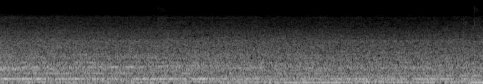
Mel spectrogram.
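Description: Hyundai Rotem-built LRTA 2000-series light-rail train pulling out of the station, its motors and wheels running steadily over a constant low hum.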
